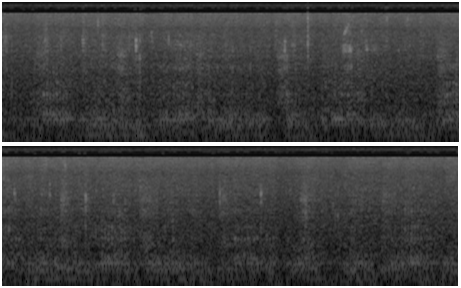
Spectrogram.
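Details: Mother cat with her kitten, purring: a steady, low rumbling drone runs unbroken through the whole stretch over a constant background hiss, with no meows or other voices.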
